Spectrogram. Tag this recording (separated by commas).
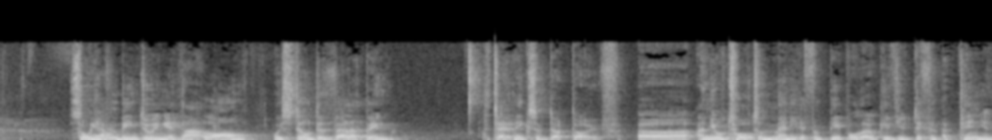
Speech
